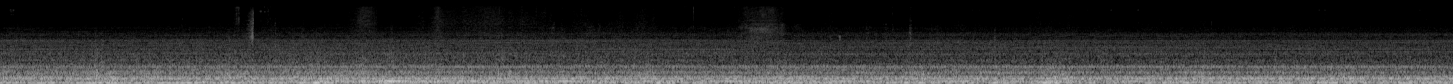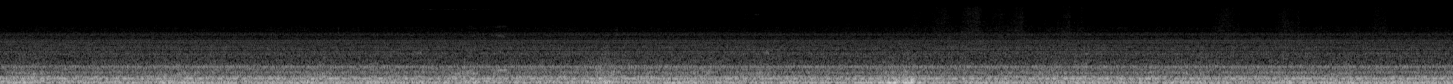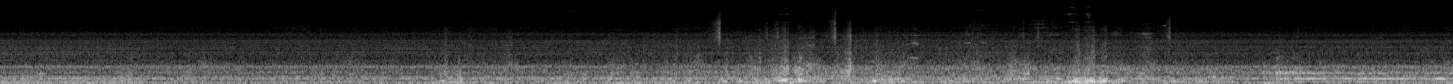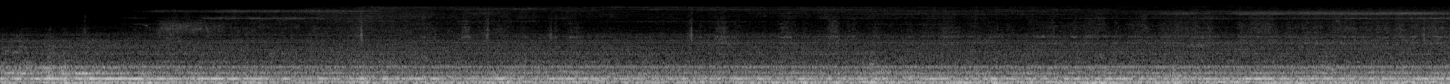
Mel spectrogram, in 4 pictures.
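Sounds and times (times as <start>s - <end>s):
train running on track reversed: 34.9s - 58.0s.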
